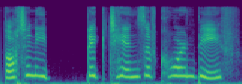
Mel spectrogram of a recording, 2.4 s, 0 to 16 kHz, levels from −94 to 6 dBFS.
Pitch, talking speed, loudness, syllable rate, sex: 335 Hz, 175 wpm, -17 LUFS, 4.4 syllables/s, female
